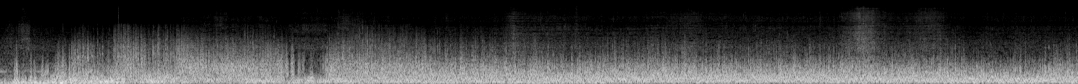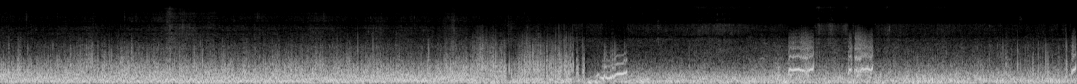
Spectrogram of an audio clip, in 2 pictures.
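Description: Wind roars steadily outdoors.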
